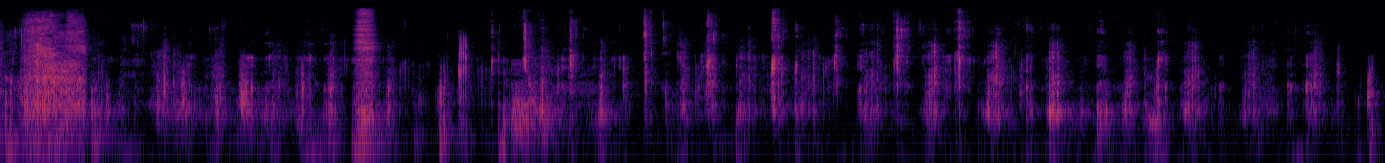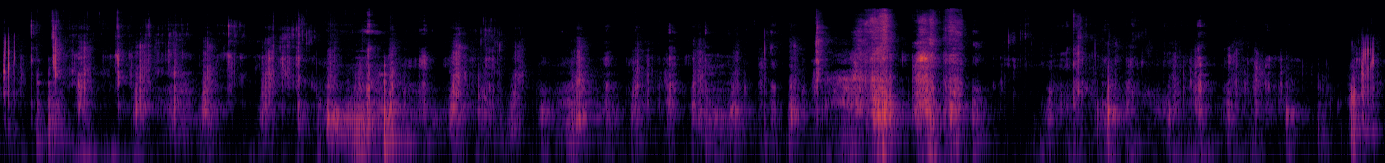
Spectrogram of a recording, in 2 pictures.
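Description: Close-miked eating: a person chewing mouthfuls of rice and curry, with crunchy bites and a steady run of small mouth clicks and smacks, and a few louder bites now and then.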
